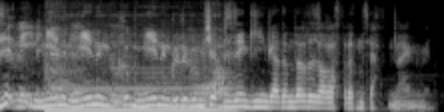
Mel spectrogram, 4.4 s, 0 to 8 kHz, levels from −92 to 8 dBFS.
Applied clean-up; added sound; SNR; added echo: none; Musical instrument; 2 dB; none.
